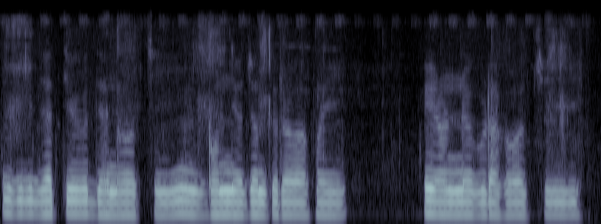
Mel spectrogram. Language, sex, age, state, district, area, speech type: Odia, male, 30-45, Odisha, Nabarangpur, urban, spontaneous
